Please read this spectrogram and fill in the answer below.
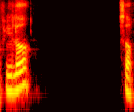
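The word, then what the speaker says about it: philos: No aquí digamos parece la p con la H junto se está pronunciando como la f no fi fi esa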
